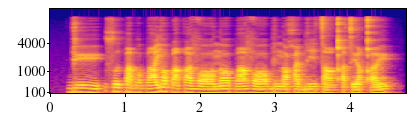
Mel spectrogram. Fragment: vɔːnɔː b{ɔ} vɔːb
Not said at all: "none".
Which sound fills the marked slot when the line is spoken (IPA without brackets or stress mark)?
ɑ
